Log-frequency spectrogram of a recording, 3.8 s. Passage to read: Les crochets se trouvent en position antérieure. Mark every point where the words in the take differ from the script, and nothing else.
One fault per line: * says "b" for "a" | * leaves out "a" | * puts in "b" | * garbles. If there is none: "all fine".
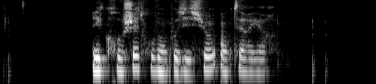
* leaves out "se"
